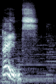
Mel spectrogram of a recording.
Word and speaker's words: Thames: Thames. Well, why it has an H in there? Why does it have an H if it's not supposed to be pronounced?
